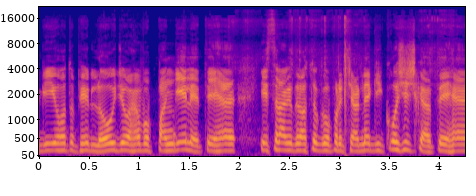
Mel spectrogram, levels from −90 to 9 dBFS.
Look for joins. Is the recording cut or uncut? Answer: uncut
